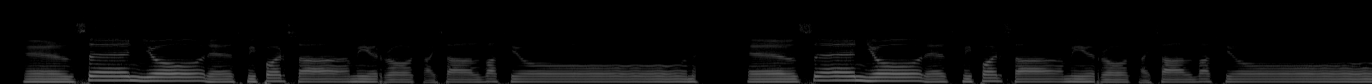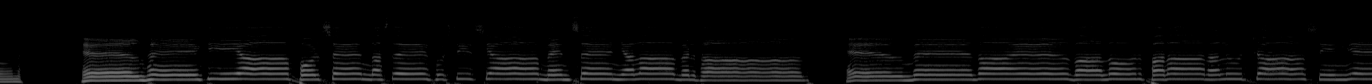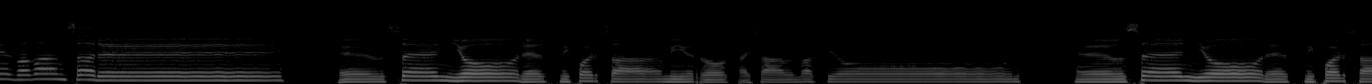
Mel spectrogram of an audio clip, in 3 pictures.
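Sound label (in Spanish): SOPRANO CANTADO, himnos en melodia soprano; EL SENOR ES MI FUERZA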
